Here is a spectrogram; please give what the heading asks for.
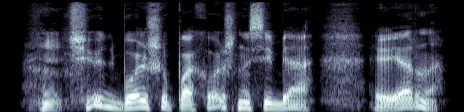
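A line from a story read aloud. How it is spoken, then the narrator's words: Hoarse question. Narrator (Russian): спросил он хриплым голосом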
